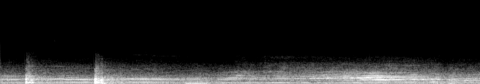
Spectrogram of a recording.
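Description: GT race car engine running, with two sharp cracks within the first second and a bit, then a slowly rising engine note.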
